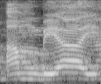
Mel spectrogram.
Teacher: তানবিনটা মিম হয়ে যাবে এবং গুণনা কইরা পড়তে হবে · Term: ইকলাব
